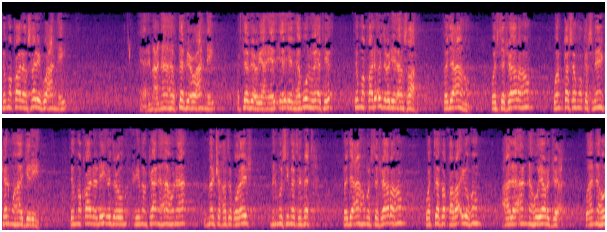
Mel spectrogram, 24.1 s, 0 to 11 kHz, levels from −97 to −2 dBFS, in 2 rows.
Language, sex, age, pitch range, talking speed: Arabic, male, 60-79, 190-215 Hz, 105 wpm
